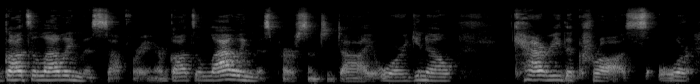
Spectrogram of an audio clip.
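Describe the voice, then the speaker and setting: A woman guest on a podcast who runs a healing center. She speaks fervently and with emphasis, piling up repeated phrases. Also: mid-range voice. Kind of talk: conversational interview. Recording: roomy echo.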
